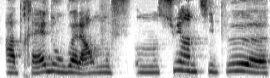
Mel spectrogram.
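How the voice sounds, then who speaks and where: A woman's voice: on the high side, fairly even intonation, moderate pace, dark tone. A woman guest on a webinar answering questions about her career change, talking casually with many fillers and restarts over a video call.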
